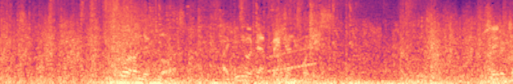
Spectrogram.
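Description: Rockets whoosh through the air.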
